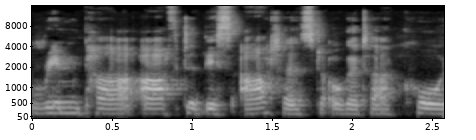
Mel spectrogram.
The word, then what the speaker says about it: Rinpa: Japan that's known as rinpa in fact it's called rinpa after this artist aatar CAU in so you can hear the Rin syllable in the end of his um family name and that becomes the name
